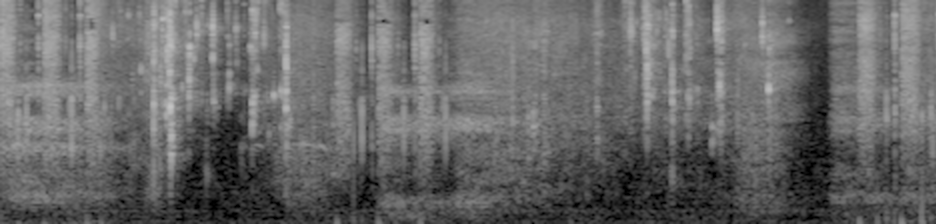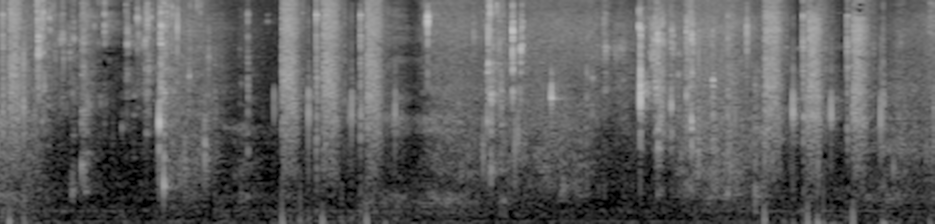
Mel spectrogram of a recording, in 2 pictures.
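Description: Close-miked spray bottle misting water and hands working near the microphone: an irregular run of soft crackles, clicks and short hissy sprays.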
